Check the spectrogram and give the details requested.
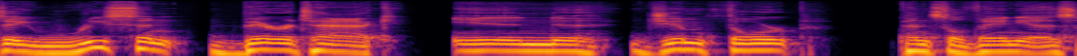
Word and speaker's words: Jim Thorpe: so there was a recent bear attack in Jim Thorp Pennsylvania is how you say and what happened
